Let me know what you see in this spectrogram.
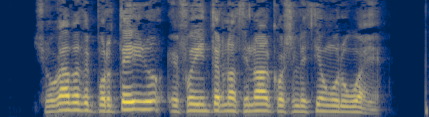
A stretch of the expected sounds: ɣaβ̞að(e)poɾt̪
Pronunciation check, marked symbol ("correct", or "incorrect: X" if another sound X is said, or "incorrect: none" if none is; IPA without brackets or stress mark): correct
